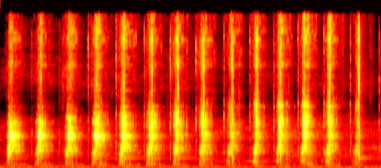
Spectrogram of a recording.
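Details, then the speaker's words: Subaru WRX during clutch job, pilot bearing turned by hand with flywheel removed: gritty, scratchy pulses about four a second from a rough, worn pilot bearing, being replaced. "and the pilot ooh the pilot bearing is rough you hear"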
